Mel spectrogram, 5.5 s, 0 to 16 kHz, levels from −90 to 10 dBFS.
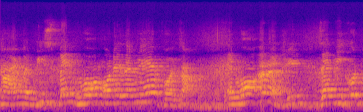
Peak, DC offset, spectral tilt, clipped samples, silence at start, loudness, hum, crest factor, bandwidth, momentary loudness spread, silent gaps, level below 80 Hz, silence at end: -2 dBFS; under 0.1%; -5 dB/octave; under 0.1%; 0 s; -17 LUFS; none; 14 dB; 14.5 kHz; 8 LU; none; -54 dBFS; 0 s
